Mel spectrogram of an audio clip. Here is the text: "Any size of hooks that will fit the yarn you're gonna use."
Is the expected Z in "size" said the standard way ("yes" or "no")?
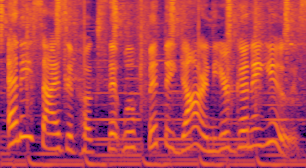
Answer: yes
